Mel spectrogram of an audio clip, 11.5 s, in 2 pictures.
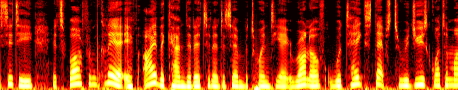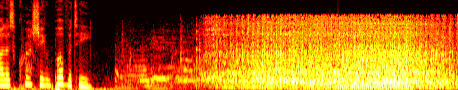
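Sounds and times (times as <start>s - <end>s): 
speech: 0.0s - 7.7s
sewing machine running: 8.0s - 11.4s.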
